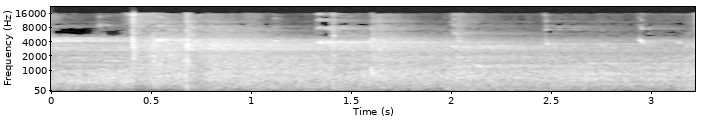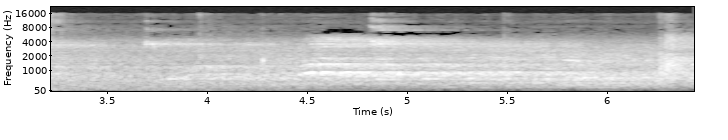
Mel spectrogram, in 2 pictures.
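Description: Badminton rally in a reverberant indoor hall: racquets crack sharply against the shuttlecock, with other short knocks and a background murmur of voices. About four and a half seconds in comes a drawn-out high-pitched sound lasting about a second, the loudest moment.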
